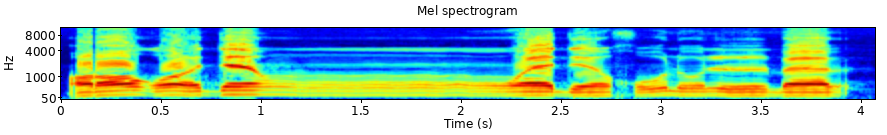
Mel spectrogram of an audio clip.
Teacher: kalau huruf setelahnya wau maka masukkan tanwinnya ke wau dan ditahan dan dibunyikan dengan huruf wau suara nunnya hilang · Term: idgam bhunah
